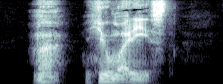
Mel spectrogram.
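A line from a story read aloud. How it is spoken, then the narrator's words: Snort. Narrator (Russian): Фыркнул тот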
